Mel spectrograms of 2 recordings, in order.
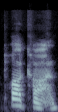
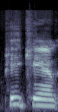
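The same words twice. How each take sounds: First: It is not said like pee plus can. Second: It is said like pee plus can.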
